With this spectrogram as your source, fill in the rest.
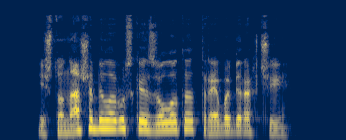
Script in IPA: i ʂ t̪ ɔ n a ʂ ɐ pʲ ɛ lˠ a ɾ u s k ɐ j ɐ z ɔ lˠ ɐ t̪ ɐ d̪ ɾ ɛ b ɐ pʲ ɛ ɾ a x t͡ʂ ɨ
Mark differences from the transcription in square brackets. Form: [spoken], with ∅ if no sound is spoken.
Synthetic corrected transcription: i ʂ t̪ ɔ n a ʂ ɐ [bʲ] ɛ lˠ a ɾ u s k ɐ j ɐ z ɔ lˠ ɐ t̪ ɐ [t̪] ɾ ɛ b ɐ [bʲ] ɛ ɾ a x t͡ʂ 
